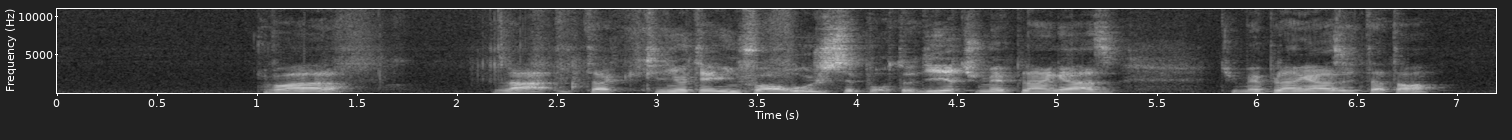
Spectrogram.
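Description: A middle-aged man speaks calmly close by.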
